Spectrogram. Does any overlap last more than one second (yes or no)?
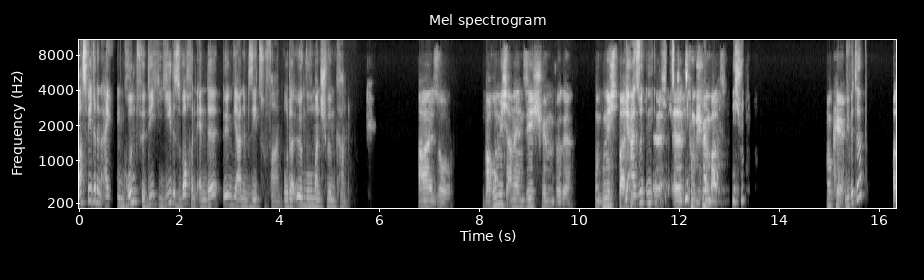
yes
